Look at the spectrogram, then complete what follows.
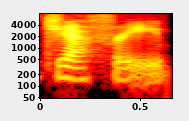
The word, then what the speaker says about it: Geoffrey: His name is Jeffrey, but it's spelled Geoffrey.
